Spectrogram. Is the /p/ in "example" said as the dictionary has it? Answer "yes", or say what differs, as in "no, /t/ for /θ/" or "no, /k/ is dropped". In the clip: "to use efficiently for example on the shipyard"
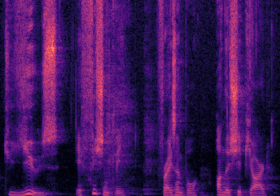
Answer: yes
